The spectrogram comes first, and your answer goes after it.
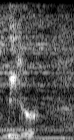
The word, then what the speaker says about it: Uyghur: And in Afghanistan, there are large populations of Uyghur people. It's pronounced like Uyghur, not like Uyghur. People say that in the United States because that's part of the racism. It sounds really close to the N-word.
